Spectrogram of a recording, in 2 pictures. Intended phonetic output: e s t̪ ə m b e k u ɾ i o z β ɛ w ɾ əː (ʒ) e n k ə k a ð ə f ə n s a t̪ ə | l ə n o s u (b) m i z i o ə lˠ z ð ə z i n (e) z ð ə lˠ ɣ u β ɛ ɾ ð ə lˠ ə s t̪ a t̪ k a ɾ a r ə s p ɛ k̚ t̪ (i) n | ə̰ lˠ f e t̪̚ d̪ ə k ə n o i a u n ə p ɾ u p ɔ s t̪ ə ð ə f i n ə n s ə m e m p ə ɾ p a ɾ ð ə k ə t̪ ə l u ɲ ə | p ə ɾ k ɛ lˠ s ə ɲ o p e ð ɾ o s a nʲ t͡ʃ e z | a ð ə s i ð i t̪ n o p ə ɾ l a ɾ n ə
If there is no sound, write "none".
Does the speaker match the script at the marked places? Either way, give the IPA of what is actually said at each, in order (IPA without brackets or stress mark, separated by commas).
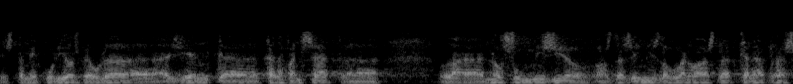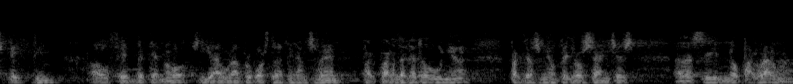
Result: ʒ, b, i, i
